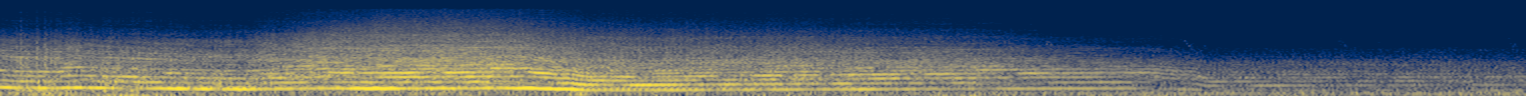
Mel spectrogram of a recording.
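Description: A racing car engine roars past at high revs, then fades into the distance as it shifts gears.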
